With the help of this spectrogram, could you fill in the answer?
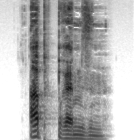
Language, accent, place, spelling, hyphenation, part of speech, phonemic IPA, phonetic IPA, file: German, Germany, Berlin, abbremsen, ab‧brem‧sen, verb, /ˈaˌbʁɛmzən/, [ˈʔaˌbʁɛmzn̩], De-abbremsen.ogg
- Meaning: to slow down, decelerate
